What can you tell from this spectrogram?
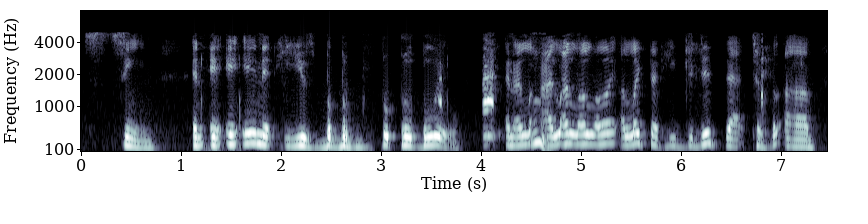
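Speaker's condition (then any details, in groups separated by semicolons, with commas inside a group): Stutter; apologized for so listeners not think of audio issues; repeated sounds, prolonged sounds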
